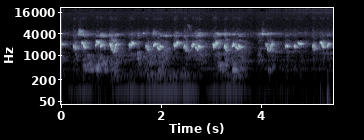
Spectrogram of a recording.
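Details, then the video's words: Yellow-vented bulbul delivering spirited song: short clusters of warm, bubbly, slurred notes in quick succession, roughly two clusters a second, one brief gap, over a faint steady high whine. "burung trucukan gacor jos"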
